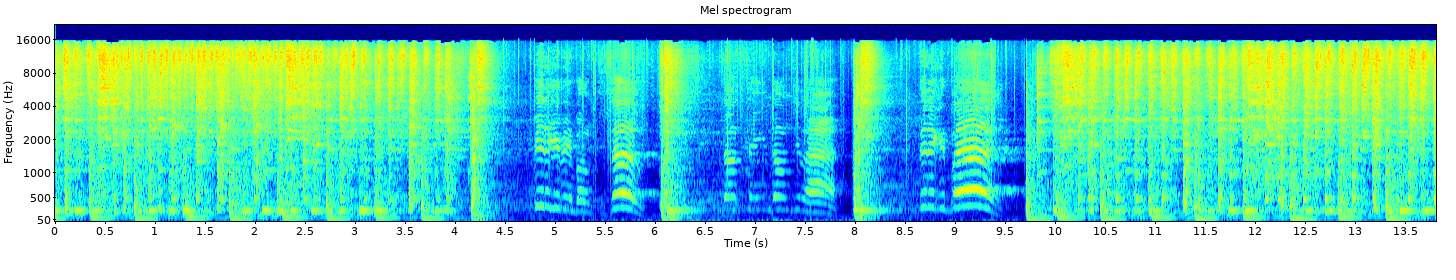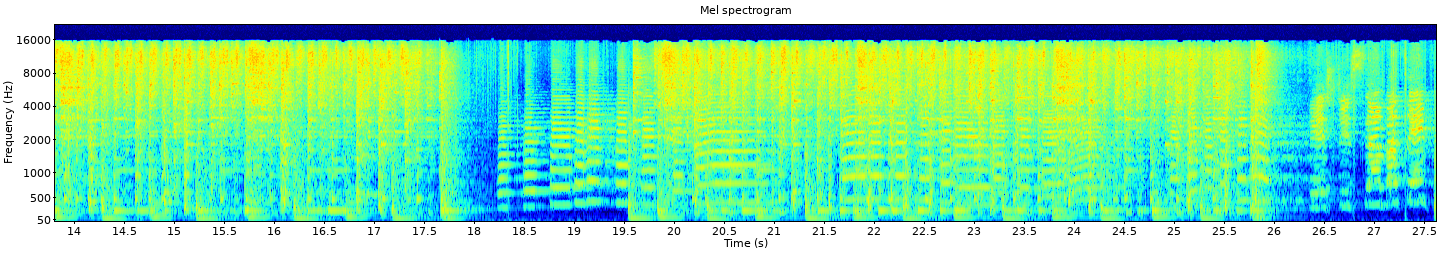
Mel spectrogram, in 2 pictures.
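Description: Instrumental samba from a 1962 vinyl LP: a percussion section with a repeating bell-like pattern, drums and a walking bass line. The beat drops out about four seconds in and again near the end, and sliding pitched sounds fill the breaks before the groove comes back.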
